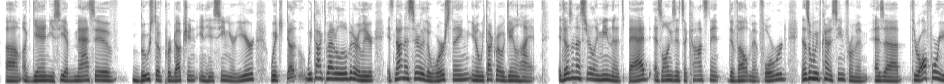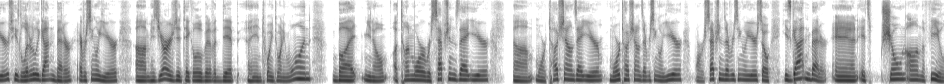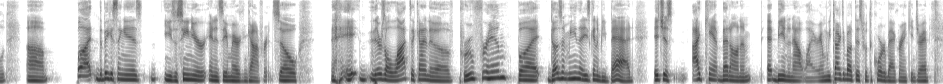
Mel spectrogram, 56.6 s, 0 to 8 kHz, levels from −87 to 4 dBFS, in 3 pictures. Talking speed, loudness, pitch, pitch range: 185 wpm, -23 LUFS, 155 Hz, 140-175 Hz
